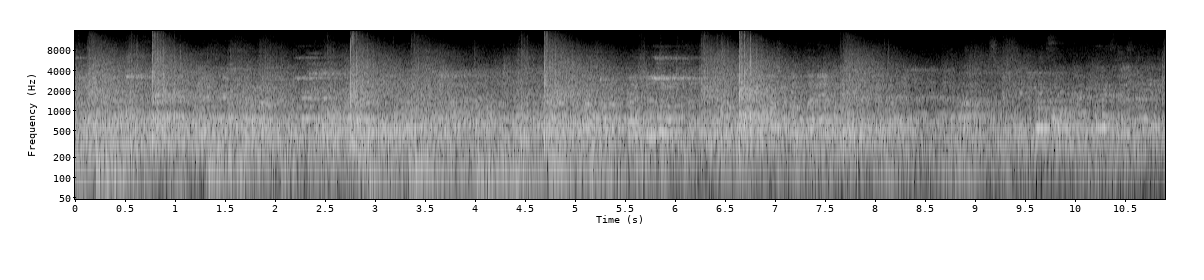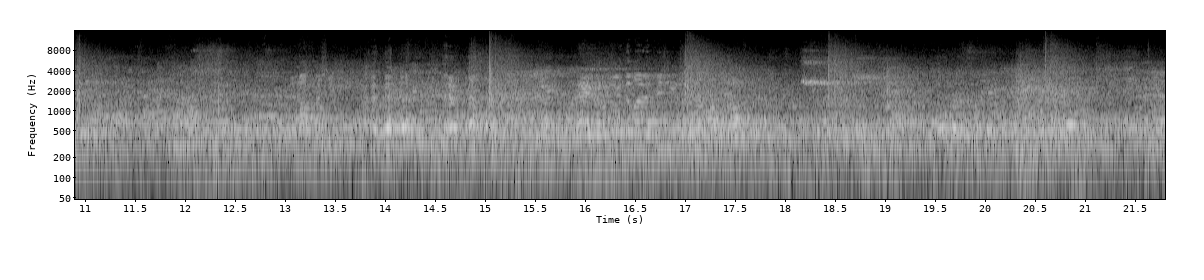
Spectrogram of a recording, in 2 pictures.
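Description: A squash ball smacks sharply against the court walls again and again, echoing in a large hall.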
